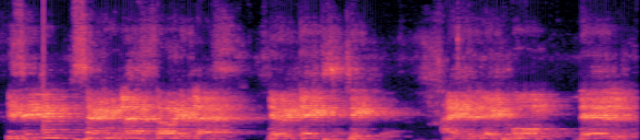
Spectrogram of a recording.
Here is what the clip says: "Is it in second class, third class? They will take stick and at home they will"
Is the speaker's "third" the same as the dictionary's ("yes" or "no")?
no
